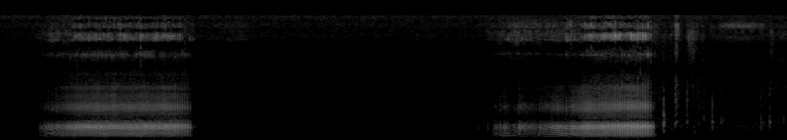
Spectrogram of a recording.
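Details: Leo, a dog, snoring while asleep: two long, buzzing snores of about two seconds each with a quiet pause between them.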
